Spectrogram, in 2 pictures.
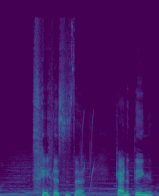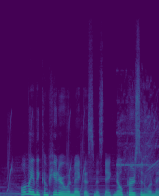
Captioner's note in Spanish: risas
